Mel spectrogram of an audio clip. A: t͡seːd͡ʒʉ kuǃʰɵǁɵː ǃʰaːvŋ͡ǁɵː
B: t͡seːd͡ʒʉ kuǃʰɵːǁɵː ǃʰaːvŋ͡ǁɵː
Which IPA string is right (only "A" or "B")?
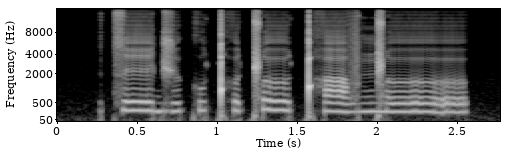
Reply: A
